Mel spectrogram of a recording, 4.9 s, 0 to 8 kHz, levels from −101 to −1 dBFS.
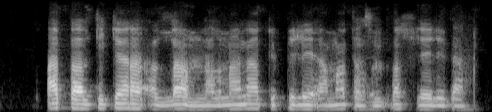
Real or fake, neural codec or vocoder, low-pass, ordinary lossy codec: fake; codec, 44.1 kHz, 3.4 kbps, Pupu-Codec; 7.2 kHz; Opus, 24 kbps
